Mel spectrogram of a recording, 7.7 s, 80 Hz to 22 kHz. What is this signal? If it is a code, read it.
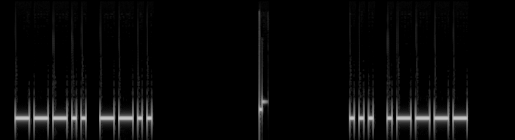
Morse code, heard as a keyed tone, about 17 wpm, 700 Hz. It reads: 8 Z S 1
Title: Single-Letter Single-Number 17wpm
